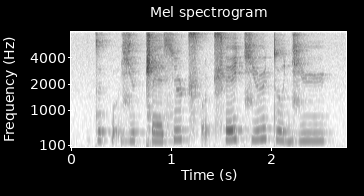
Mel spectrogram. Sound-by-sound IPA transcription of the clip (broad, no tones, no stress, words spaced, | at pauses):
tɯk͡po̰ʑʉǁe sy ʈ͡ʂʰo̰ʈ͡ʂʰe t͡ɕʉ tud͡ʑy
